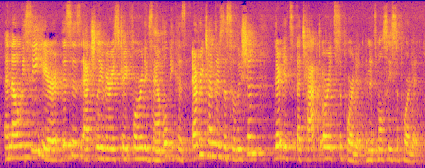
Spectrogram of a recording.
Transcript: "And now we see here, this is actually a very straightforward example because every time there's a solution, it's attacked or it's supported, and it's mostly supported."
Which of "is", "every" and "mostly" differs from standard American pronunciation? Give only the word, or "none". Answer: none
